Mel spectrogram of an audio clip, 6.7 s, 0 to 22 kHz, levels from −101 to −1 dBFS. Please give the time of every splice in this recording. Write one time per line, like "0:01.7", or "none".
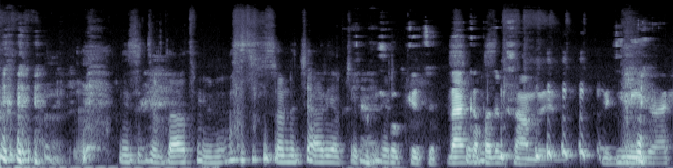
none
